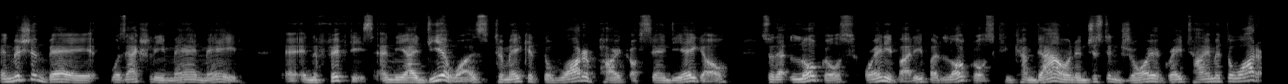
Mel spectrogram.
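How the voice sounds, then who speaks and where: The background is quiet as a man speaks at a moderate pace. His intonation is lively. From Munich, Germany, then California from age 13. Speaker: hotel general manager. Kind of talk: interview. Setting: video call. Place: office. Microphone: video call.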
